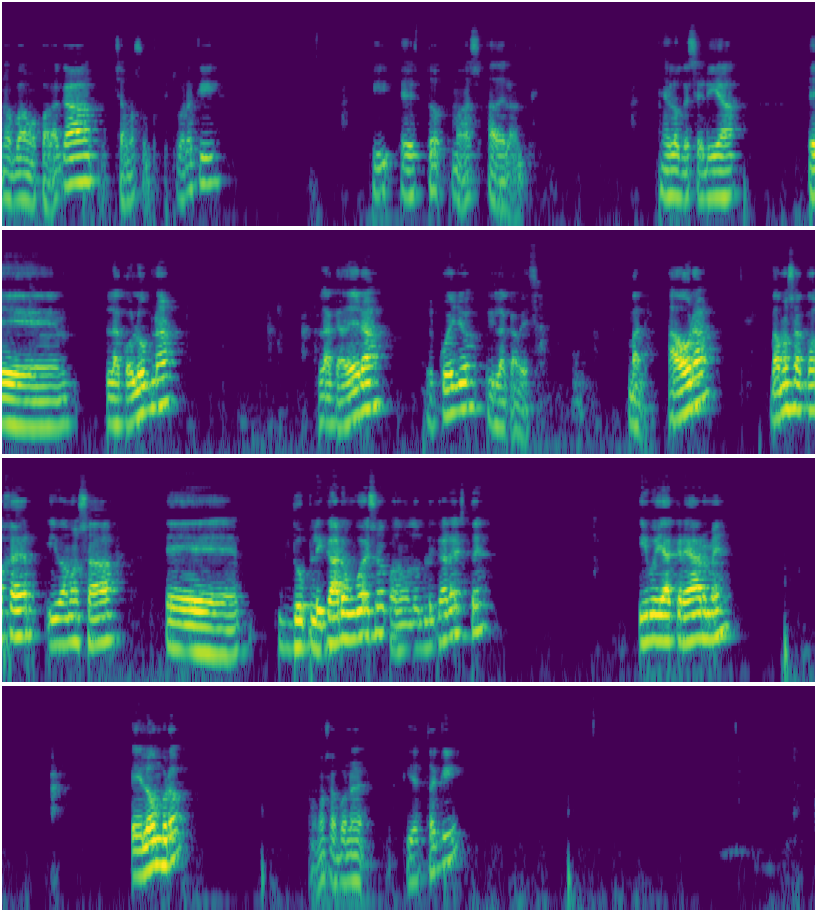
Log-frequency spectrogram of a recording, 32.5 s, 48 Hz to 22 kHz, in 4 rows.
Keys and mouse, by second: 1.0 click, 1.5 right click, 2.1 right click, 2.4 right click, 2.6 right click, 3.2-5.1 ctrl+middle drag, 3.6 g, 5.1 click, 5.6-7.6 ctrl+middle drag, 6.6 g, 7.6 click, 9.7-19.7 shift+middle drag, 13.2 alt+o, 19.7 right click, 22.6 shift+d, 24.3-25.6 ctrl+middle drag, 25.6 right click, 26.2 g, 27.1 click, 27.4 right click, 27.6 g, 29.0 click, 29.3 right click, 29.4 g, 30.2 click, 32.3 alt+o, 32.3 middle click.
